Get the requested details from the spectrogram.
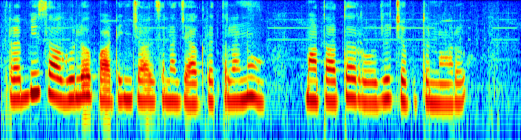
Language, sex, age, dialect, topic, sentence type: Telugu, female, 25-30, Central/Coastal, agriculture, statement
